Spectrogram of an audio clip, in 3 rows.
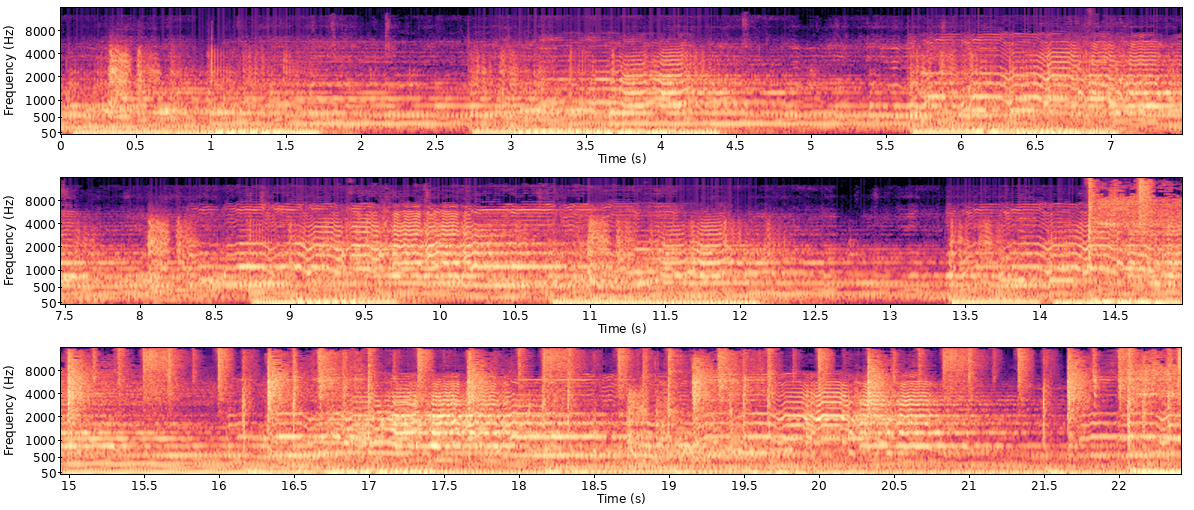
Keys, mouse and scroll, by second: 5.3 click, 5.8 click, 9.9 click, 12.0-16.5 drag, 15.6 BackSpace, 17.8 click, 18.4 click, 21.0 click, 21.8 click.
